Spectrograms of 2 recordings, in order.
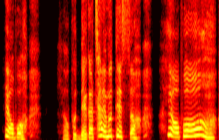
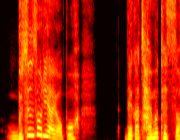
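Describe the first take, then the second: First: High, rising desperate plea; desperate begging wife. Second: Begging wife. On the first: Wife begging as husband walks out, desperate. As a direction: cry out after him, begging. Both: Acted. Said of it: "애원하는 아내를".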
